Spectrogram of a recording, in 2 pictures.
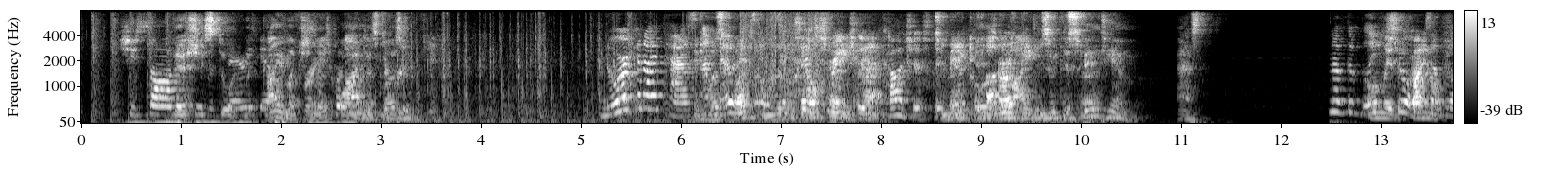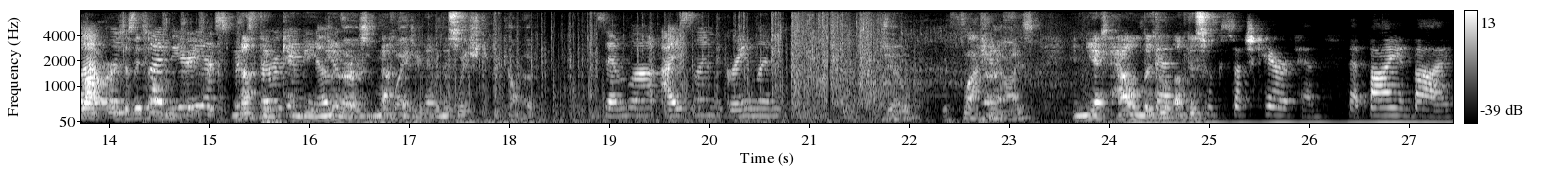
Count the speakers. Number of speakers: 6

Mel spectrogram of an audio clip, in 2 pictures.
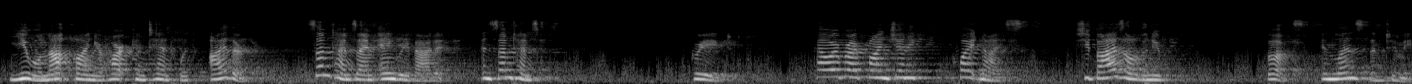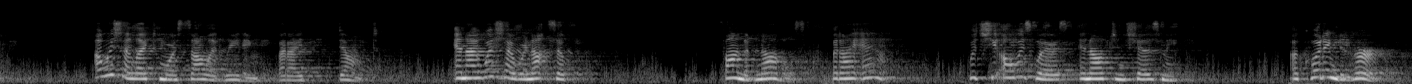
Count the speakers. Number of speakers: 1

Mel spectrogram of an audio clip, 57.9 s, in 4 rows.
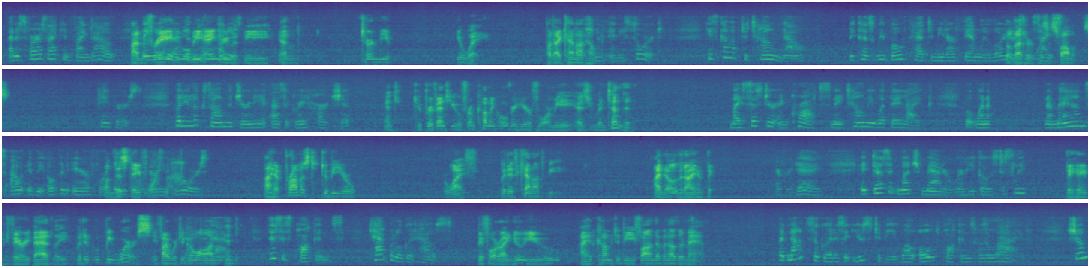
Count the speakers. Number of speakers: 2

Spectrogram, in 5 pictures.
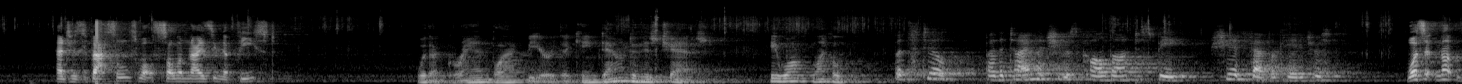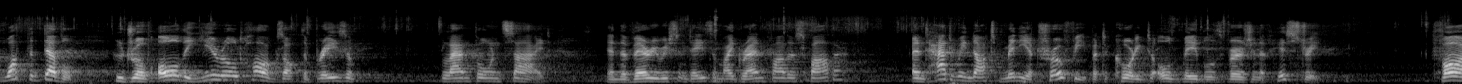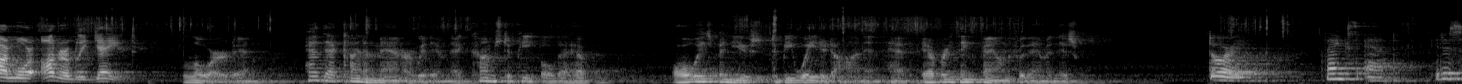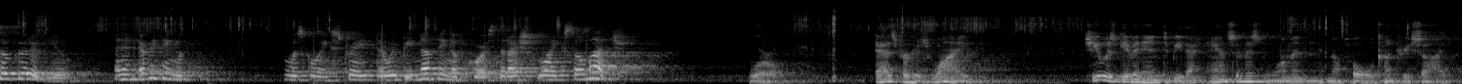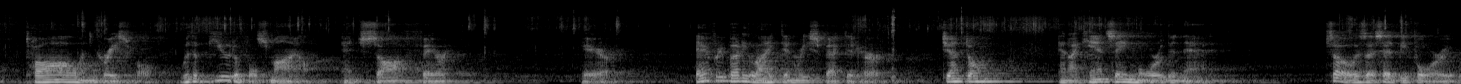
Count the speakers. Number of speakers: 3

